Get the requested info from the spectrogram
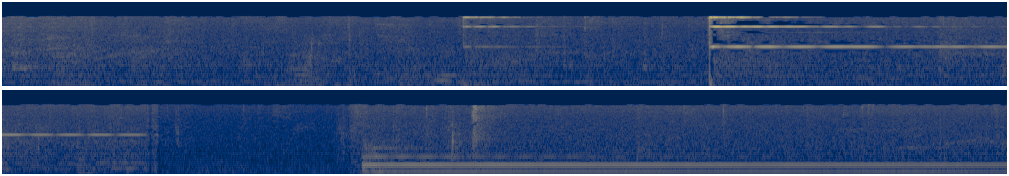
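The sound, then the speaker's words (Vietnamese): A meditation bell is struck twice: first a bright, shimmering ring that fades over a couple of seconds, then a deep, resonant tone that hums loudly and steadily to the end. “Khi các cháu nhỏ nghe chuông thì đứng dậy xả rồi đi ra ngoài.”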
